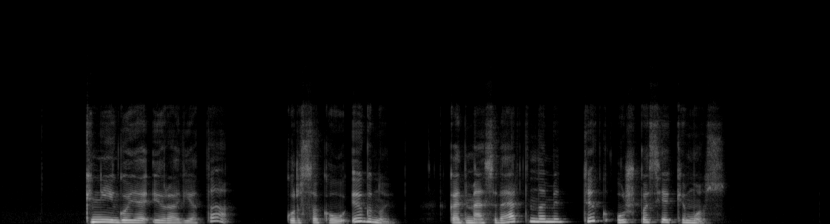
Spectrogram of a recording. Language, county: Lithuanian, Kaunas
